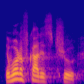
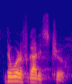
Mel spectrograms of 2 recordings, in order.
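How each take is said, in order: Both takes have the same delivery.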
